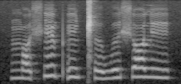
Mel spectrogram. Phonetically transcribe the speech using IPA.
ŋ ɒ˨ ʃ ɛ̃˦ pʼ ẽ˧ ǁ ə˨ w ə˧ ʃ ɒ˦ l e˧

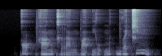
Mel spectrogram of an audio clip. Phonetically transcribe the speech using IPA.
k ɔ˥˩ ʔ pʰ a˦˥ ŋ kʰ r a˩˦ ŋ p a˨˩ ʔ j u˨˩ ʔ m e˥˩ k̚ b ɯ˦˥ a̯ t͡ɕ iː˥˩

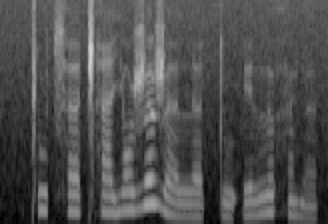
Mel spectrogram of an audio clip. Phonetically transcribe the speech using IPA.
ǁ u˧ t͡sʰ ɜ˧ ǁʰ æ˧ j ɔ˥ ʐ ɜ˥ ʐ ɜ˩ lː ɜ˩ tː u˩ ʔ ɪ˧ lː ʊ˥ h ə̃˧ b ə̃˩

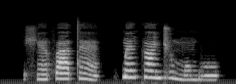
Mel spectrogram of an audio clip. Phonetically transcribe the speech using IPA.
ʃ ɛ̃˧ f a˦ t ɛ̃˦˨ | k͡p ɛ̃˦ k ã˦ d͡ʒ u˦˨ m ũ˨˦ b u˧

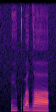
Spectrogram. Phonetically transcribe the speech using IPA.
e̤ kʷʼ a d a

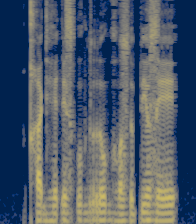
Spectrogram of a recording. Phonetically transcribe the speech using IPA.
qʰ ɛ ɡʱ e ɗ e z ɠ o ɡ r o ɡʱ ɔ z ɾ o pʲ ɔ z e

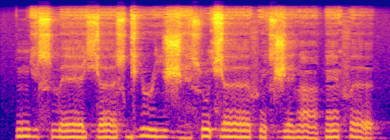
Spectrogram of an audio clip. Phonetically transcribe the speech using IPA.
ɲ e̤ ɬ β ɛː ç ɜː ɬ ɡ i̤ ɹ i ʒ ɛ̤ ɬ ũ ɕ ɜː f ẽ ɬ ʒ ɛ l ã | ɛ̃ f ɜ

